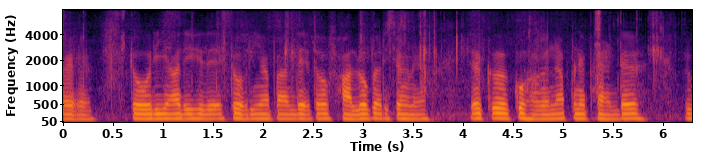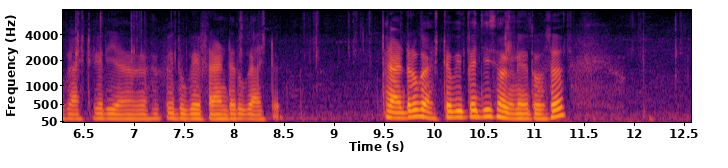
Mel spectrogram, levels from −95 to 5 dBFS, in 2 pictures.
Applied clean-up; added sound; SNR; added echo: none; none; none; none.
